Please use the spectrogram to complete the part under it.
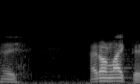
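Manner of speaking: uneasy, worked-up, agitated and nervous voice. Acting a scene where an unseen voice gives a warning, agitated and nervous. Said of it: "Calm down, [name]".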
